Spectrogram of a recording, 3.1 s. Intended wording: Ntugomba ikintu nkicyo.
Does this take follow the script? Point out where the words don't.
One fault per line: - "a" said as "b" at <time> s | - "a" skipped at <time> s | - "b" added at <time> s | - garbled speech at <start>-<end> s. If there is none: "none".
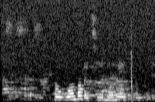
none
